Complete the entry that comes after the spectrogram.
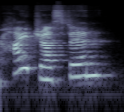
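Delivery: usual speaking voice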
